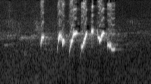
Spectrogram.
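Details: Huế red-whiskered bulbul singing to train for singing contests and rouse young birds: one short whistle, then a quick burst of six or seven lively, warbling up-and-down notes closing on a falling slur.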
